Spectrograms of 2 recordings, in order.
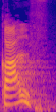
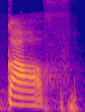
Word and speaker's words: calf: एफ से पहले, अब ये मैंने एफ भी बताया था ना, एफ से पहले जैसे CALF काल्फ, नो नो नो। काफ, हाल्फ, नहीं नहीं नहीं, हाफ।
